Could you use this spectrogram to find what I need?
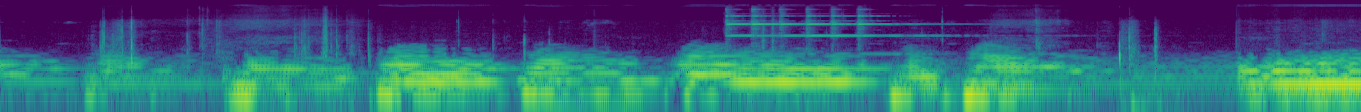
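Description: Opening theme music of the film The Shining: loud, low, droning brass-like tones in long swelling phrases, with a brief cluster of shrill high tones in the middle.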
